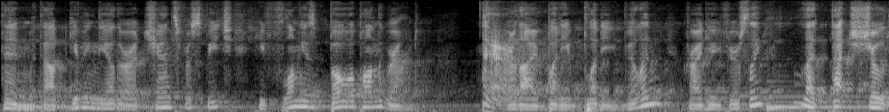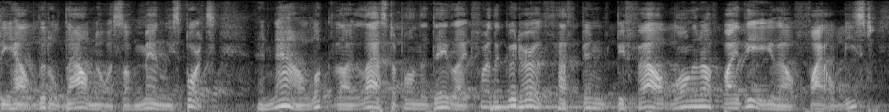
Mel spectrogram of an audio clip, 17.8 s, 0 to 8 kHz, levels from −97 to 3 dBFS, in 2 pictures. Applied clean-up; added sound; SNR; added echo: neural separator model SepFormer DNS4.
